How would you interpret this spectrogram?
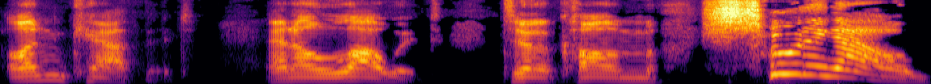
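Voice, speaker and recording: Man, theatrical self-help narrator, animated intonation, deliberate pauses, dry close sound. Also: medium pitch, clear, resonant tone, no echo. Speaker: audiobook reader and actor. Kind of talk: dramatic reading of a self-help book as guided exercise.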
